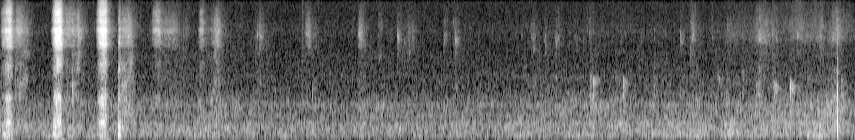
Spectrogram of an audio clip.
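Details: Akito sneezing while eating: a quick run of sharp, hissing sneezes, three loud ones then softer snorts fading into quiet breathing; a bout of sneezing.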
